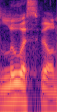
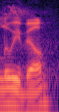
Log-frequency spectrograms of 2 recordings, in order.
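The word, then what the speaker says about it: Lewisville: Oh, it's Louisville, not Louisville.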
